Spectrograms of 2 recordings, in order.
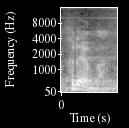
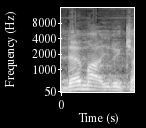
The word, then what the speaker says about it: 흐레마: 흐레마. 그러니까 이제 묵음으로서 묵음이 돼가지고 발음을 하지 않기 때문에 레마 이렇게 하는데 원래는 흐레마로 이렇게 되어 있습니다.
